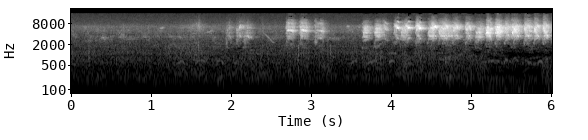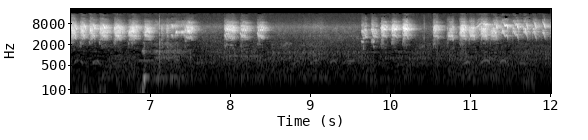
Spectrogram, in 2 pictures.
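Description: Male baya weaver's chattering song: bursts of rapid, high-pitched chirps. The longest and loudest run lasts about four seconds in the middle, with shorter bursts before it and near the end.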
